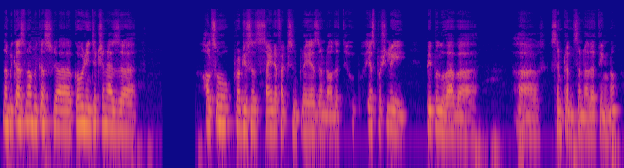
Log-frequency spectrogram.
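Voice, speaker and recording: A man's voice: medium pitch, fairly even intonation, a little slow, a little hiss or hum, poor audio. A man with an Indian English accent, a sports journalist explaining at length, with many fillers. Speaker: senior sports journalist, guest. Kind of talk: conversational interview talk.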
